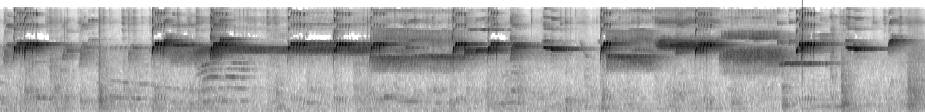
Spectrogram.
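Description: Canary song: a continuous run of rapid trills and rolls, each phrase starting suddenly, held for about a second, then changing pitch to the next.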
